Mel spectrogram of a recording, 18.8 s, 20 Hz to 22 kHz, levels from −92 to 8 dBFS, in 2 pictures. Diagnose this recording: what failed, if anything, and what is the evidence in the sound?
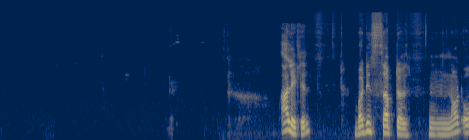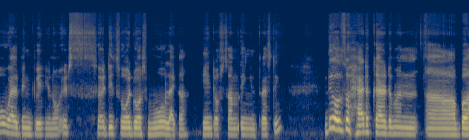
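Brief smears and small wobbles interrupt the speech at 4.15–4.21 s, 8.65–8.69 s and 11.03–11.06 s. This is short concealed packet loss on the network. About 40, 20 and 20 ms of audio arrived too late, and the decoder papered over each hole by extending the preceding sound.

Longer dropouts at 10.19–10.29 s, 12.60–12.68 s and 14.04–14.14 s sound like a held buzz or fading hiss before speech resumes slightly further on. These are bursts of packet loss, also network-side: roughly 80, 60 and 80 ms went missing, and the receiver stretched and attenuated the last sound across each gap.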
